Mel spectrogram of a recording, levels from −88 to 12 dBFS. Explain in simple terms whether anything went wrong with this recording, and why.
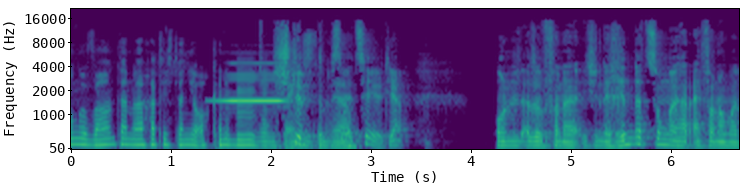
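Three separate problems can be heard in this speech recording.

Throughout the clip there is a smeary, watery quality, most noticeable on hissing s sounds, with the top end sounding dull and a swirling underneath the speech. That is the signature of MP3 compression, most likely at a fairly low quality setting. To save data, the encoder drops the highest frequencies entirely and discards quieter details, which flicker in and out from moment to moment and leave those artefacts.

From 1.34 s to 2.30 s, just after "hatte ich dann ja", a loudspeaker feedback squeal appears. A steady tone at about 1.5 kHz rises over roughly a third of a second until it is louder than the speech, then holds until the words "mehr hast". It happens when a microphone picks up a loudspeaker that is playing that same microphone's signal. 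At one pitch the sound keeps feeding back on itself and growing, so it turns into a squeal.

At 3.54 s, right after "erzählt ja", compressed frames were skipped. Roughly a fifth of a second of audio is simply missing, and the speech jumps forward with a short smeared blip rather than a sharp click. The size of the gap points to several compressed frames of about 26 ms each that were either absent or rejected by the decoder as damaged. Neighbouring frames overlap, which blurs the join.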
